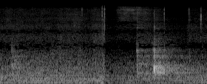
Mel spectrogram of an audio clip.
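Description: Handling noise from a phone being moved and turned in the hand, with a short knock about one and a half seconds in.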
